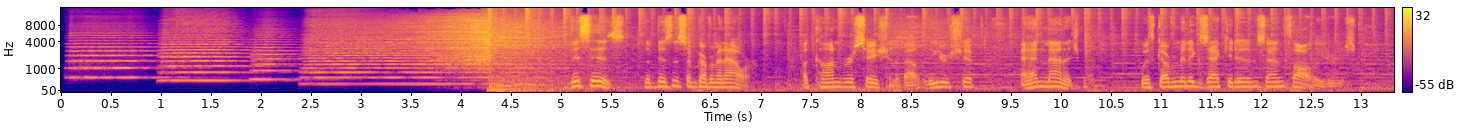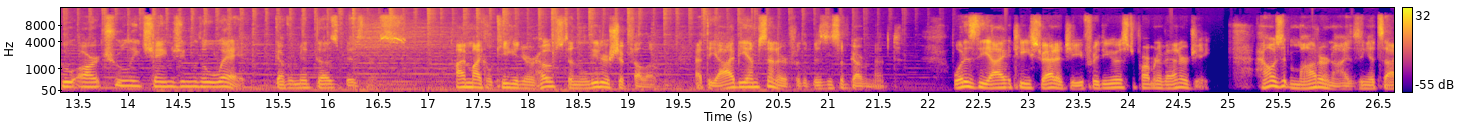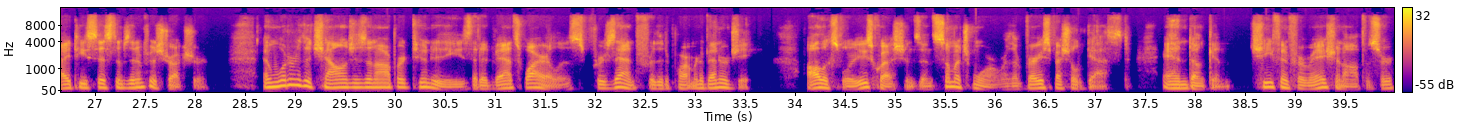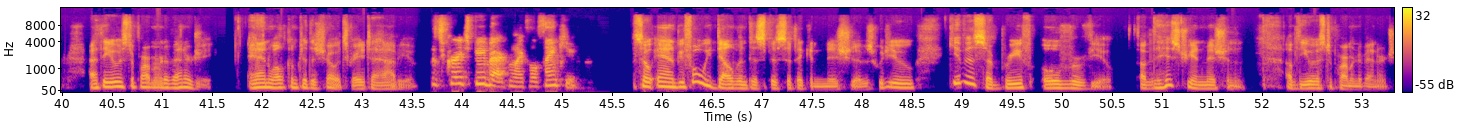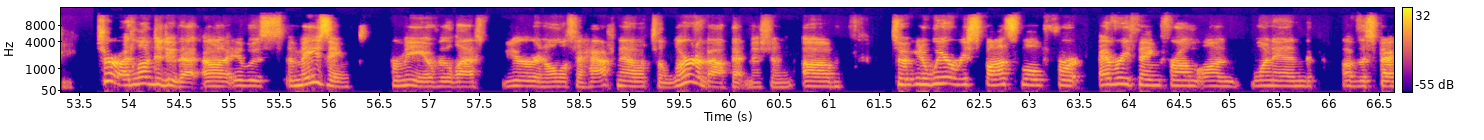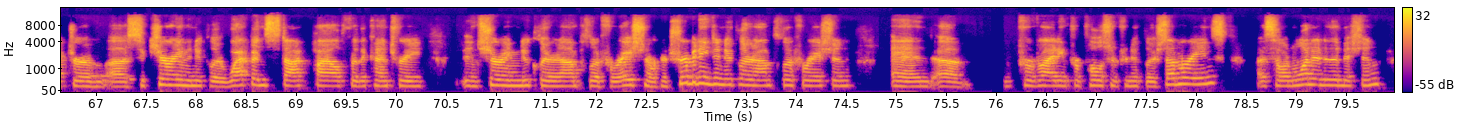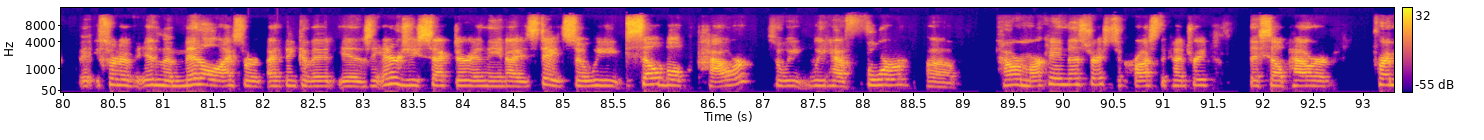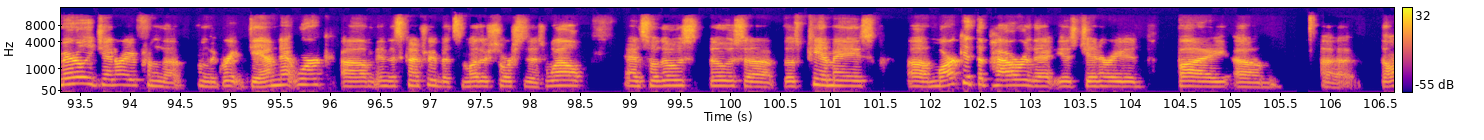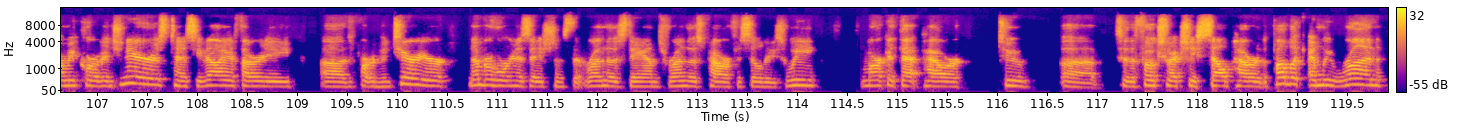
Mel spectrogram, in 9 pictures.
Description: Radio Hour Share Podcast TV Hour The Business of Government Hour Stay connected with the IBM Center Download or Email Listen to the Business of Government Hour Anytime, Anywhere Video not available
